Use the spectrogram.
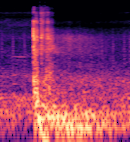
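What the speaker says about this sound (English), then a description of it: "Firing main cannon." A tank's main cannon fires in a video game, one heavy, booming blast with a crackling burst that settles into a low, lingering rumble.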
